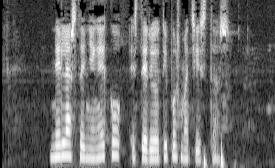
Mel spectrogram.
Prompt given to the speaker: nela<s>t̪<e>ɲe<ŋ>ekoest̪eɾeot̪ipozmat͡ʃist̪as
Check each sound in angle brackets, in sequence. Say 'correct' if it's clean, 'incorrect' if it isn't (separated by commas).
correct, correct, correct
